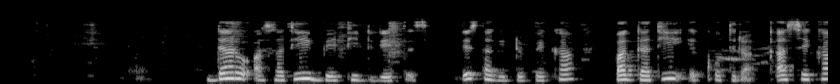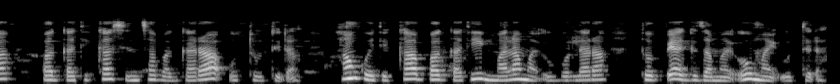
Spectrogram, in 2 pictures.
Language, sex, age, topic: Gamo, female, 18-24, government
